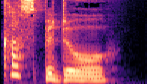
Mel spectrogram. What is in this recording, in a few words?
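"cuspidor", British English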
